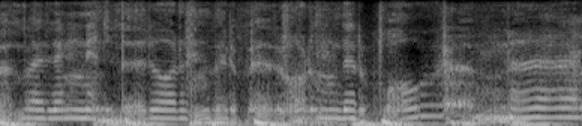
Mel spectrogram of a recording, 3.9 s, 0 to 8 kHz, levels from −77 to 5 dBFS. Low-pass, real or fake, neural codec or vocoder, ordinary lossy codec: none; fake; codec, 16 kHz, 2 kbps, X-Codec, WavLM features, trained on Multilingual LibriSpeech; none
